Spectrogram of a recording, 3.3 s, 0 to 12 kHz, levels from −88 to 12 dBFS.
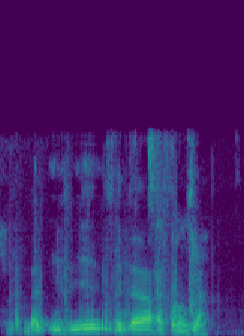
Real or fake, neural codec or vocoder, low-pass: fake; codec, 16 kHz, 8 kbps, FunCodec, trained on Chinese and English, 25 frames a second; 7.2 kHz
